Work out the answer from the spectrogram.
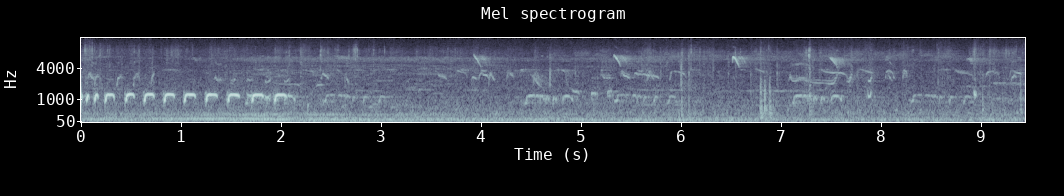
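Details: Local female zebra dove singing (manggung) to call its mate. It opens with a loud, fast series of about nine rolling, trilled coo notes over two seconds. Softer coos and distant chirping birds follow.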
